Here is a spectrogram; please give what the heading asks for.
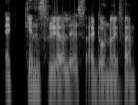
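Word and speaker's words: AtkinsRéalis: So many buzz word and is currently the AI hard and uh of this company called Atkins Realis. I don't know if I'm pronouncing the right.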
